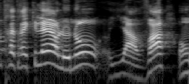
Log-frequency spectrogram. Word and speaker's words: Yahvah: l'an 2000 nous voyons très bien que c'est yava son nom c'est vraiment très très clair le nom yava en l' moins 2000 et j'espère bien que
